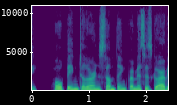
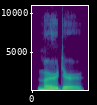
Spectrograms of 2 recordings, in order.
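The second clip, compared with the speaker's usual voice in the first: ordinary delivery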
